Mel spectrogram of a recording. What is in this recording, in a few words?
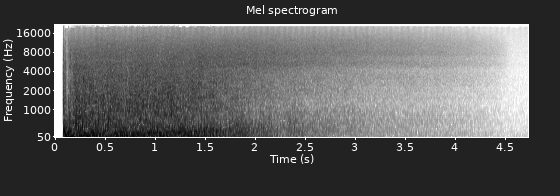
Flashbang B; Grineer Death Squad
